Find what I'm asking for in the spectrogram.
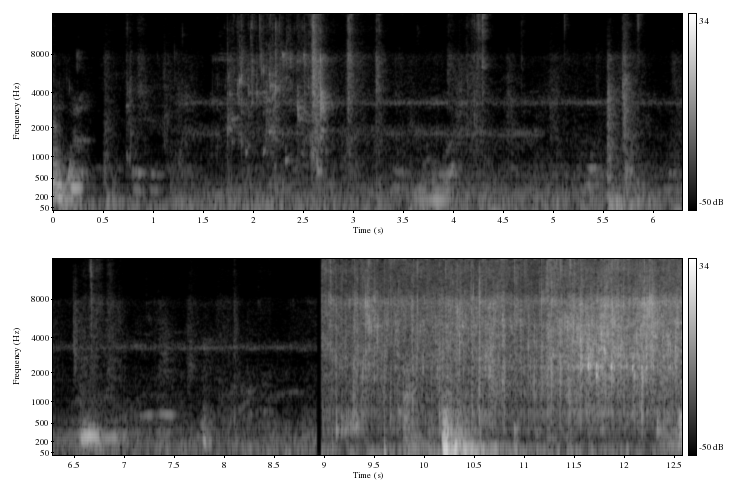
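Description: Pumpkin flower fritters frying in a home kitchen, a steady soft sizzle that turns louder and brighter partway through as more batter hits the oil, with faint background talk.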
